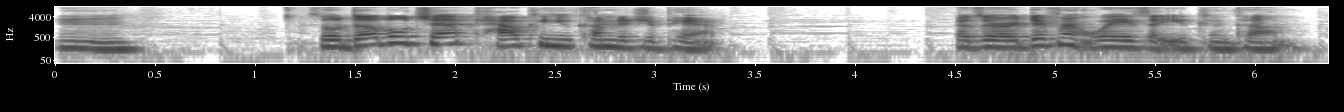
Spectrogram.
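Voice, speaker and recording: Woman, slightly low voice, casual livestream host, conversational advice, emphatic repetition, soft background music. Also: normal speed. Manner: conversational, repeats herself for emphasis. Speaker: streamer host.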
